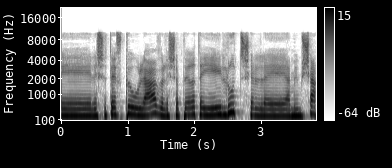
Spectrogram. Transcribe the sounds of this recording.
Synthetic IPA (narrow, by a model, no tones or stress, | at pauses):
le̞ʃate̞fpe̞ulavele̞ʃape̞ʁethajeilutʃelhamimʃa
